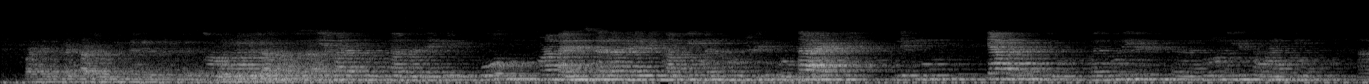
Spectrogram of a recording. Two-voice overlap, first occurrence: 2 s

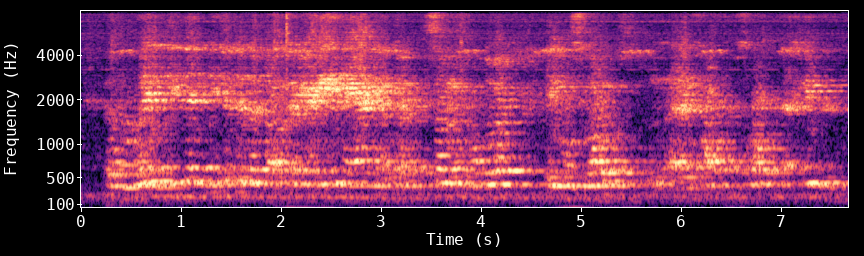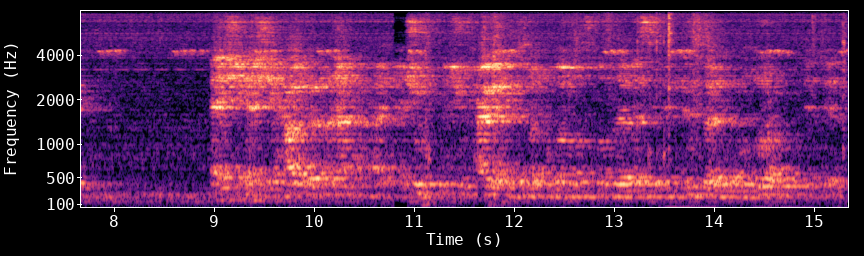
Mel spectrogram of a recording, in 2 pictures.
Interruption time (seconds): none

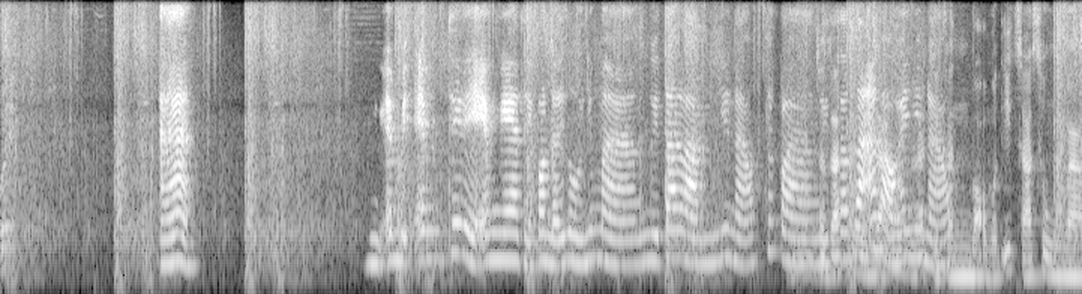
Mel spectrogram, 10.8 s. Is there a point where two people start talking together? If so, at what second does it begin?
8 s

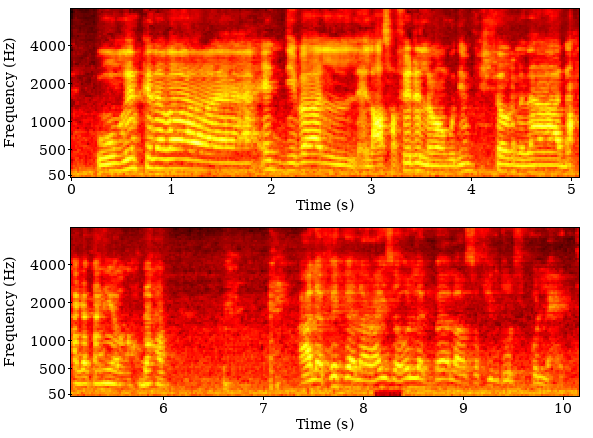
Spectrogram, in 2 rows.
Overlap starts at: none

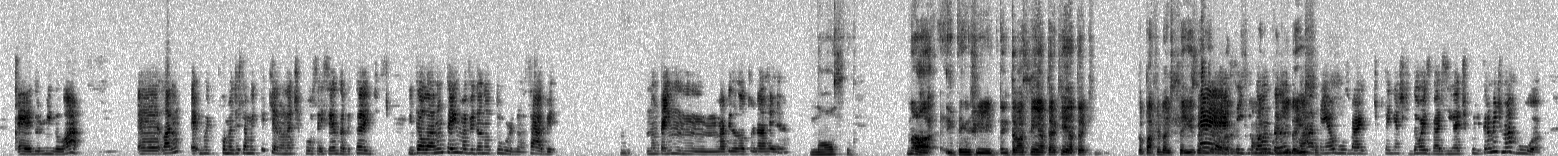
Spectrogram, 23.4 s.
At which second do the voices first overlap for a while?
18 s

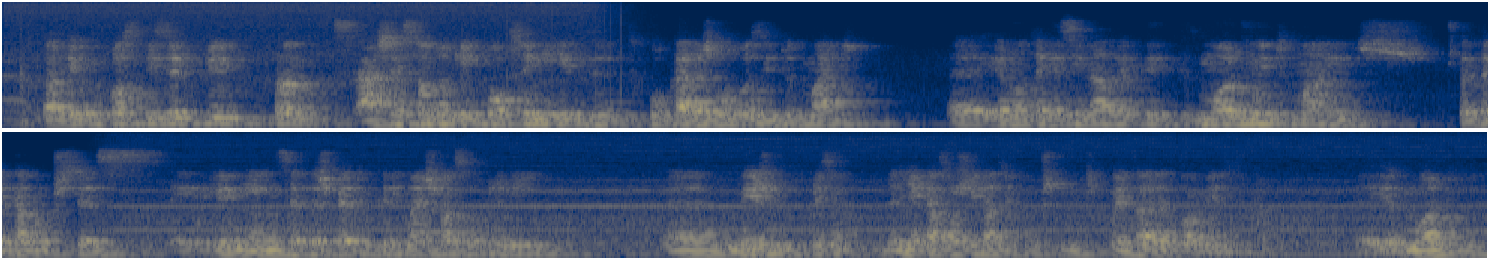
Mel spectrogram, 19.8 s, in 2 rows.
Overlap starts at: none

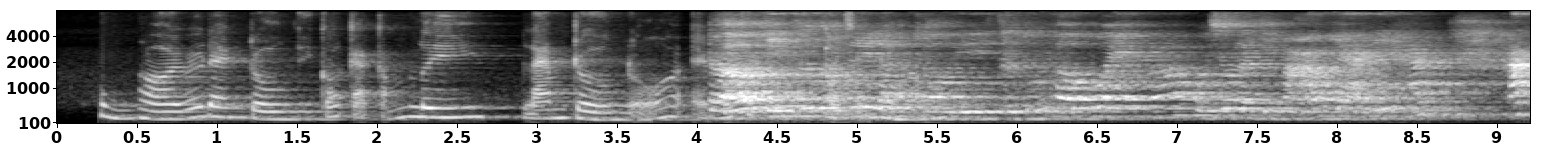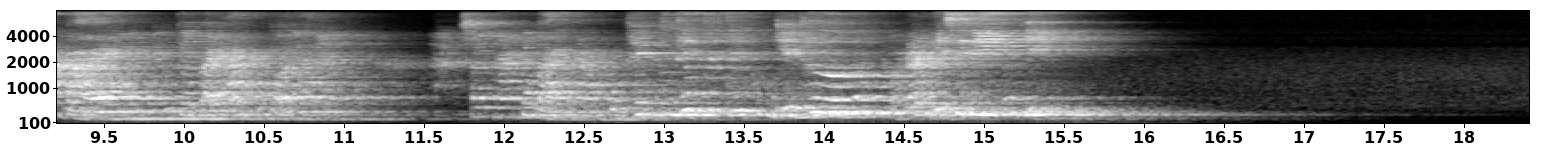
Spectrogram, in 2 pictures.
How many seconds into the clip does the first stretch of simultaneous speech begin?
4 s

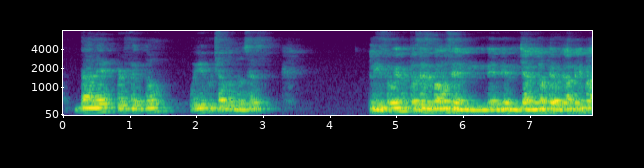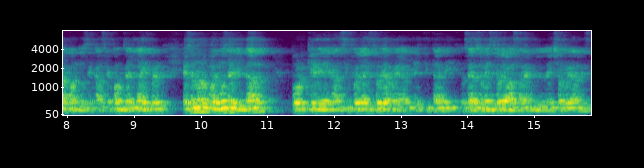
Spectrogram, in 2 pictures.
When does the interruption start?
none

